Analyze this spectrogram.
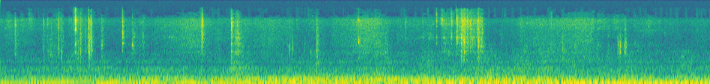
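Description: A paper wrapper rustles and crinkles.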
